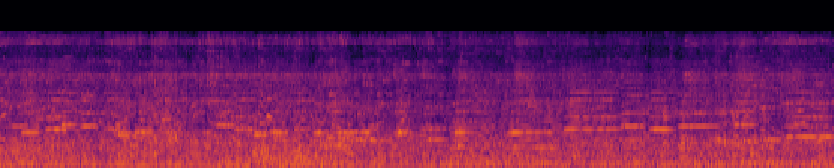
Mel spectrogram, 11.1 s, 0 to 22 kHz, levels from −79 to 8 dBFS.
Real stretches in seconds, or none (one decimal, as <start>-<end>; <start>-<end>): 0.0-1.2; 5.8-11.1

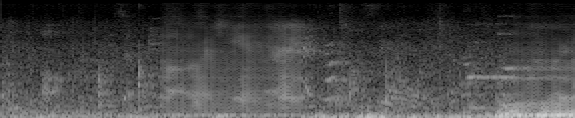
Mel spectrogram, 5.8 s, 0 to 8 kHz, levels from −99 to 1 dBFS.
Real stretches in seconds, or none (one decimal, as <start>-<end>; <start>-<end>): 0.0-1.6; 3.0-5.1

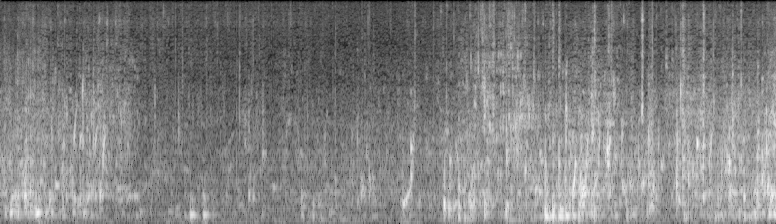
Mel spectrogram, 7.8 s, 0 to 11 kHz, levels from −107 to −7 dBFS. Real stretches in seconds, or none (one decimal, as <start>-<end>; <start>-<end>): 0.7-1.5; 3.3-4.0; 5.0-6.3

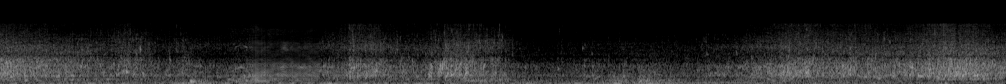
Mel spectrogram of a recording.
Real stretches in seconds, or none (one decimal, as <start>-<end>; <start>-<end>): 0.0-2.5; 3.2-10.1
